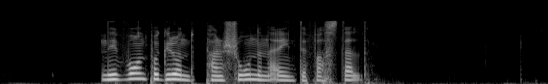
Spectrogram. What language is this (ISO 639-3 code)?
swe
